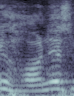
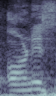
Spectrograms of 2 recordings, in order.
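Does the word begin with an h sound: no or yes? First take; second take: yes; no. First: The word starts with an audible h sound. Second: The word starts directly with a vowel sound. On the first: The speaker calls it wrong. "ते हॉनेस्ट नसतं" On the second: The speaker calls it right. "ते ऑनेस्ट असतं"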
